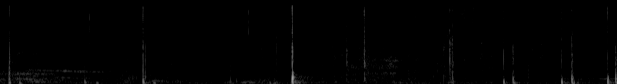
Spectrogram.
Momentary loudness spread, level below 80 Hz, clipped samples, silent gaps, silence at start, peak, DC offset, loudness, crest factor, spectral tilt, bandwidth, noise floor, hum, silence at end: 26 LU; -62 dBFS; under 0.1%; none; 0 s; -16 dBFS; under 0.1%; -49 LUFS; 36 dB; -5.5 dB/octave; 16.5 kHz; -70 dBFS; none; 0 s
